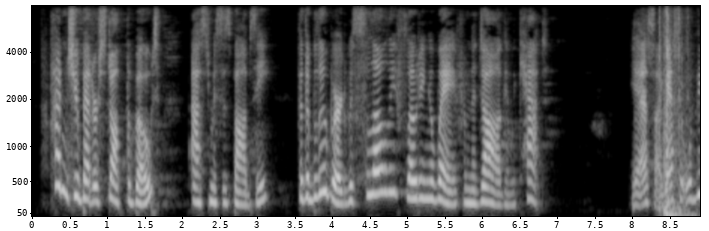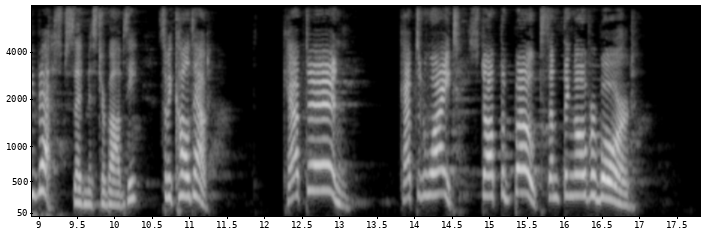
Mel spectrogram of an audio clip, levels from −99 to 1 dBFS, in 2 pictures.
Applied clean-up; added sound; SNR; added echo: classical method WPE with log-MMSE.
